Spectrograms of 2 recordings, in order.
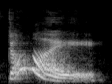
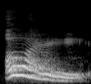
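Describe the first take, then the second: First: The word is said with its first t sound. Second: The word is said without its first t sound. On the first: It models the correct pronunciation. The speaker calls it right. "modeling how you should be pronouncing it" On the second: It is the child's baby-talk version. The speaker calls it wrong. "So it says, oi"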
